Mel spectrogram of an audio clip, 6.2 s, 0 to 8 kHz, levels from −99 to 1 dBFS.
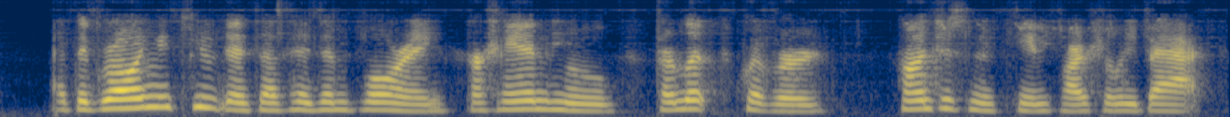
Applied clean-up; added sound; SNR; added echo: neural mask model DeepFilterNet 3.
